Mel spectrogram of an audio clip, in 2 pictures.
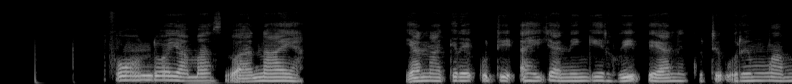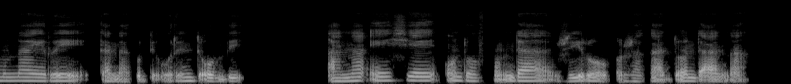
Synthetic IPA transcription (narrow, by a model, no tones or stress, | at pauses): fundo̞jamazṵʋa̰naja | janakiɾekutiʔait͡ʃaniŋɡirwipejanikutiʔṵɾimmwamunairekana̰kutḭṵɾindo̞ːmbi | anaʔeʃeondo̞fṵndaʐiro̞ʐaka̰ɗo̞nda̰na̰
